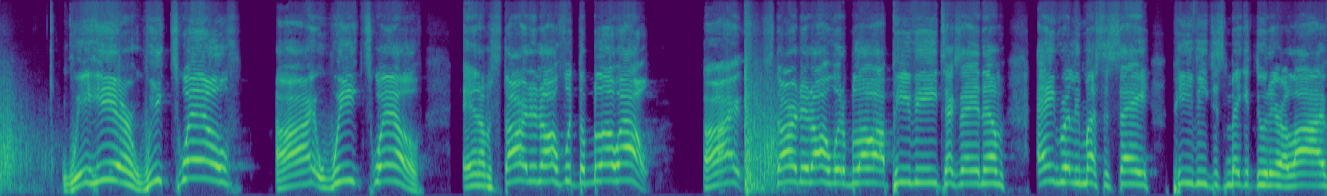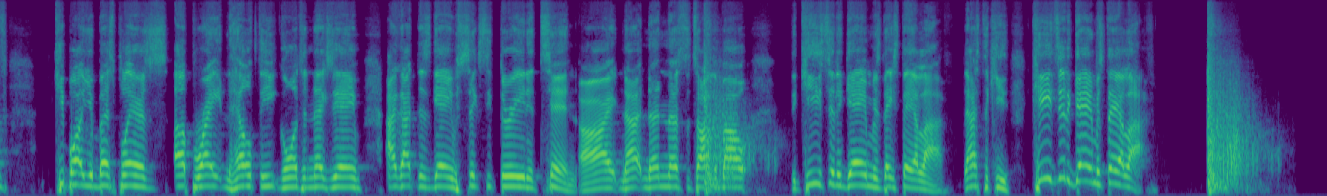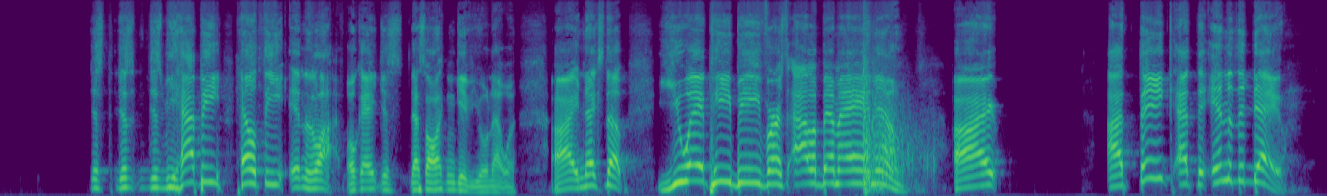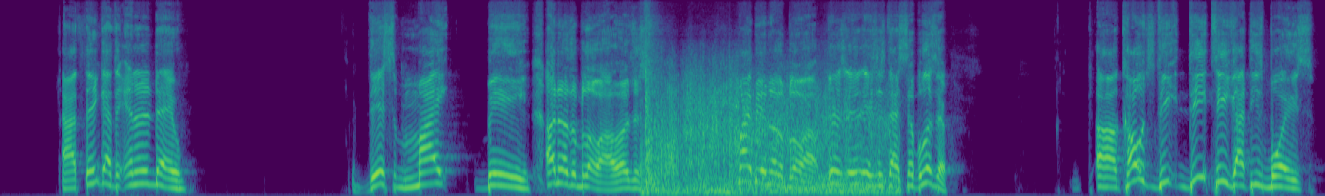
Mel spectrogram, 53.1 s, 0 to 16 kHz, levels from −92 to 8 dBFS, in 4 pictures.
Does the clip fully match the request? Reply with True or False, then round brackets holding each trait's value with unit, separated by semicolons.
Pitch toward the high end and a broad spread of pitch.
True (215 Hz; 6.1 semitones)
